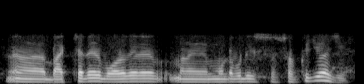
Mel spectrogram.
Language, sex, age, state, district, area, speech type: Bengali, male, 30-45, West Bengal, Darjeeling, rural, conversation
